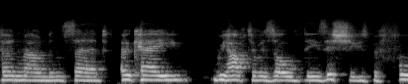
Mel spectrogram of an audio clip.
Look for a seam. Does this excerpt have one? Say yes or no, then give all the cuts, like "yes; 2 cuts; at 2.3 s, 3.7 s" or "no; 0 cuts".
yes; 1 cut; at 1.1 s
